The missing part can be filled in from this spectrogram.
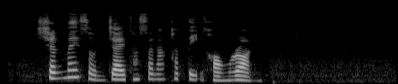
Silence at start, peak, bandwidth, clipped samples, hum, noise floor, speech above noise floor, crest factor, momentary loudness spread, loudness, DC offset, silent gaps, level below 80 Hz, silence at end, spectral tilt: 0.4 s; -8 dBFS; 11.5 kHz; under 0.1%; none; -59 dBFS; 31 dB; 22 dB; 9 LU; -28 LUFS; under 0.1%; none; -76 dBFS; 1.35 s; -4 dB/octave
